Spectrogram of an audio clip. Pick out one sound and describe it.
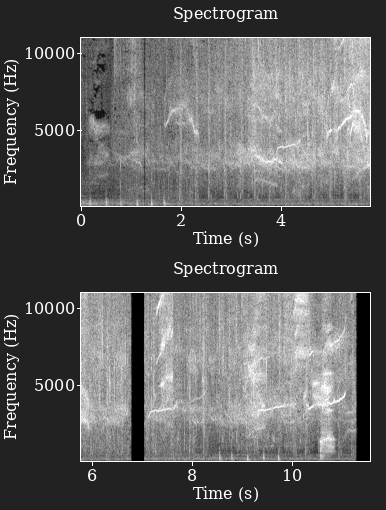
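Footsteps patter softly on stone as a child runs.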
